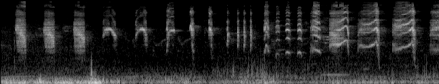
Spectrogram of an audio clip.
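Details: Long-tailed shrike (cendet, pentet trotol) singing old-style varied material used for luring and tutoring birds: harsh squawking bursts alternating with high thin whistled and slurred notes in a fast, uneven sequence.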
